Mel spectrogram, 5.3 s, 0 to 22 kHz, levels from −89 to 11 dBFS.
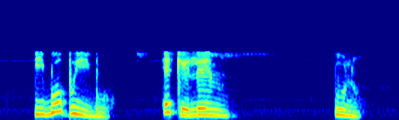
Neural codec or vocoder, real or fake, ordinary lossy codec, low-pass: vocoder, 22.05 kHz, 80 mel bands, HiFi-GAN; fake; none; 3.6 kHz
